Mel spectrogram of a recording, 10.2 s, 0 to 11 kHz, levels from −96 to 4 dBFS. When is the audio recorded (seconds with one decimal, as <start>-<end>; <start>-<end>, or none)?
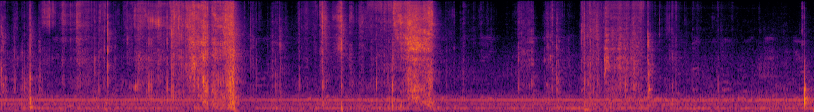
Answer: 0.0-4.6; 5.3-7.6; 9.5-10.2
